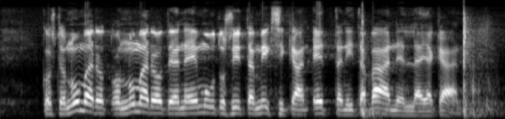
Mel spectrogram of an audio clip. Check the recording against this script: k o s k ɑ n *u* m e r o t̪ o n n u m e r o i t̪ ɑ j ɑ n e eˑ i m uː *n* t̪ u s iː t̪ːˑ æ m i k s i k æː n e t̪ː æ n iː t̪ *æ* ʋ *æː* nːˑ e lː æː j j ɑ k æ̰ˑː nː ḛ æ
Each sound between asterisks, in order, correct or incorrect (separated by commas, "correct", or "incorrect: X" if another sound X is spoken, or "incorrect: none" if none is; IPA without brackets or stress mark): correct, incorrect: none, correct, correct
